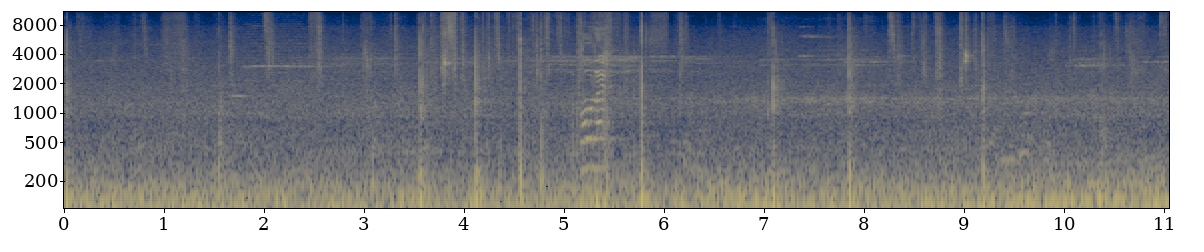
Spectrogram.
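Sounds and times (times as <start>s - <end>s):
basketball bouncing on hard court: 3.1s - 6.0s, 7.0s - 9.4s.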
